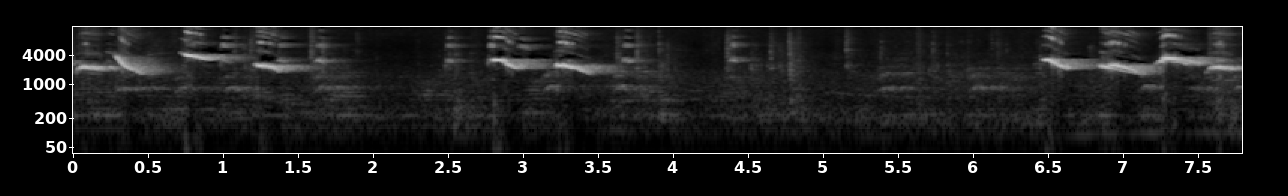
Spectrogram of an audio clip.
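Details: Green-winged saltator in a cage delivering 17 songs a minute: bursts of three to four clear whistled notes sliding downward, repeated after short gaps, with soft clicks and faint chirps in the background.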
